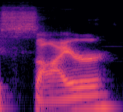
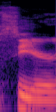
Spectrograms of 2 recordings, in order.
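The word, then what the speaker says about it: Cyre: nation of seir and which is pronounced like five different ways and that's how I choose to pronounce it I think canonically it's supposed to be sire but it's also Canon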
